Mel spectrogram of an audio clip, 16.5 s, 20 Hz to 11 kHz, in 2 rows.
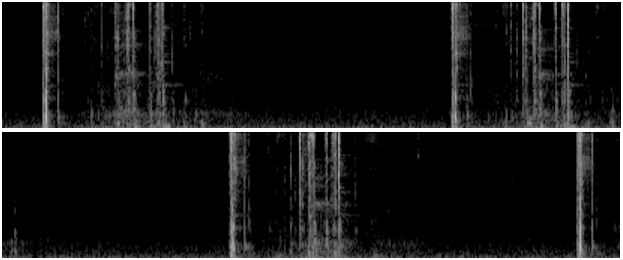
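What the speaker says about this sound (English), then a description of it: "I'm going to shoot to the left." A Brocock Ranger XR .22 sub-compact PCP air rifle fires, each sharp crack followed by a few quieter clicks of cycling and reloading, in four evenly spaced groups separated by silence.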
